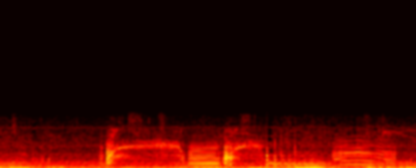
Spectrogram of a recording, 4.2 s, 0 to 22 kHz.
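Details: Royal albatrosses in a group fight at dusk, New Zealand, 27 January 2021: a drawn-out flat nasal whine, then two bursts of stacked, slightly arched harmonic cries, with wind rumbling underneath.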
